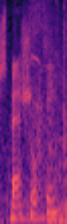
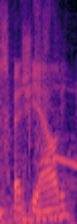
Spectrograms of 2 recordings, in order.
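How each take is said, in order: First: The word is said in its American form. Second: The word is said in its British form. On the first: The speaker calls it right. "Our specialty?" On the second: The speaker calls it wrong. "Why did I say it like speciality? ... British people"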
